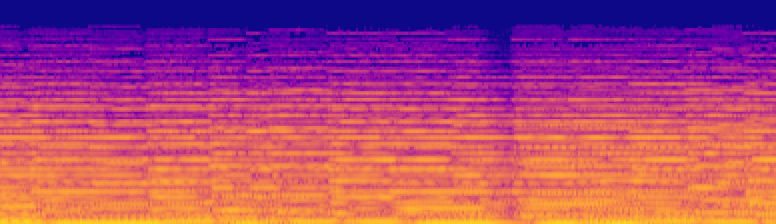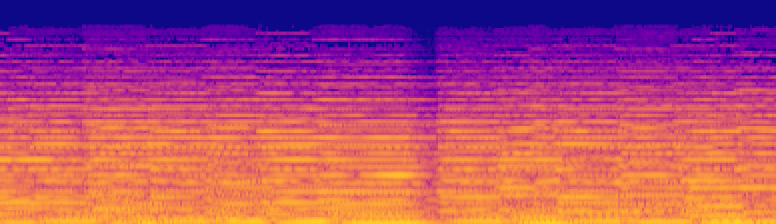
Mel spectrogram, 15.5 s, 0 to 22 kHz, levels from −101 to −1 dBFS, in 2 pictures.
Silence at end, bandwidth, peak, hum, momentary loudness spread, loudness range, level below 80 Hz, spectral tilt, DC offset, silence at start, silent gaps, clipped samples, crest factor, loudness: 0 s; 8.4 kHz; -2 dBFS; none; 4 LU; 2 LU; -18 dBFS; -6.5 dB/octave; under 0.1%; 0 s; none; under 0.1%; 12 dB; -16 LUFS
